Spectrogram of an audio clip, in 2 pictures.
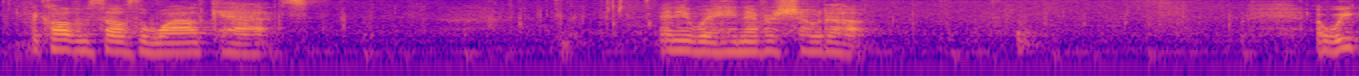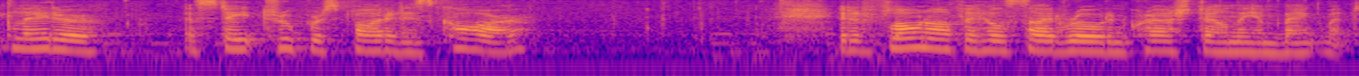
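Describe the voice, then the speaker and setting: Leaving long, frequent pauses, a woman speaks at a moderate pace with fairly even intonation over light background noise. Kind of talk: scripted drama dialogue. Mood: subdued, troubled. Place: office.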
